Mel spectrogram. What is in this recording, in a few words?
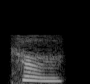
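"car", English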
